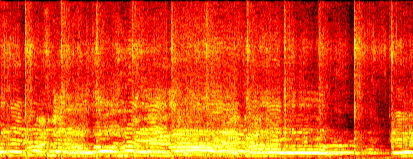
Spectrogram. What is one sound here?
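A crowd of men shouts and cheers excitedly close by.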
